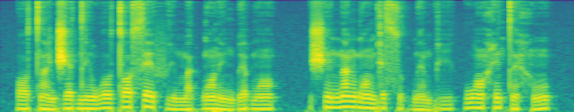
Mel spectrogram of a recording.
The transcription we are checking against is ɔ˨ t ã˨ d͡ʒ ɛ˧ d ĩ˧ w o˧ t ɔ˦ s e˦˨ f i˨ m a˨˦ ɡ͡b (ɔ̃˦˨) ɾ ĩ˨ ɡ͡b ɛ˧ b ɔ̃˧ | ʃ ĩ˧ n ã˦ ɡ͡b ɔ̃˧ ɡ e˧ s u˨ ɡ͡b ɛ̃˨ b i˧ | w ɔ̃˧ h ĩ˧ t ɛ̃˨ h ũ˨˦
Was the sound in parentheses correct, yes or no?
yes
